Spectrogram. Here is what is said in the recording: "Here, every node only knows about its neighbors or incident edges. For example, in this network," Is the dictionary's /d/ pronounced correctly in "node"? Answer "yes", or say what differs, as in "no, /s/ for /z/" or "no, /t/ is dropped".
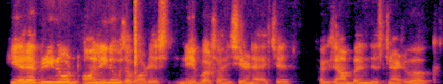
no, /d/ is dropped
